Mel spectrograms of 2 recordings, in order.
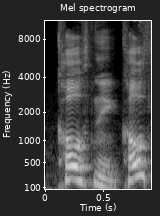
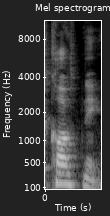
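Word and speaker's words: Kothney: It sounds like Courtney, but it's not Courtney. It's Kothny. So I don't know.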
